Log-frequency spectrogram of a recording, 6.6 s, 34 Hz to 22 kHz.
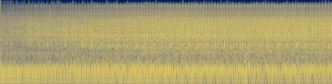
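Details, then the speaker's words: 2010 VW Passat R36 with 144,000 km idling: steady smooth idle with faint, uneven light ticks about three a second from the top end; lifters suspected loud from sitting, unconfirmed. "Uh the lifters sound a little bit loud, but it might been sitting for a while."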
